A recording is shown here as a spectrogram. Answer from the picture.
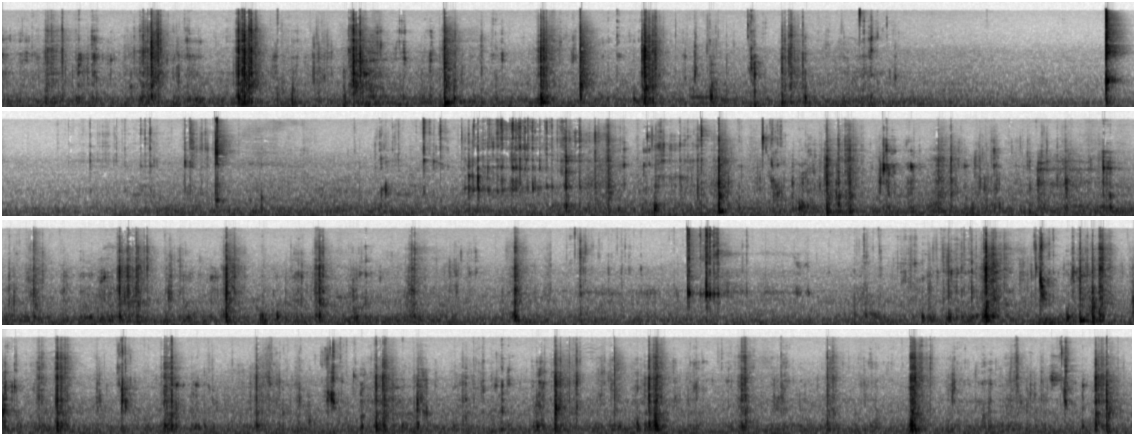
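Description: Close-miked chewing of tanghulu: the hard, glassy sugar coating cracks and crunches between the teeth in many sharp crunches, with softer, wetter chewing of the fruit in between. One loud crack about seven seconds in.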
